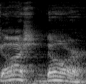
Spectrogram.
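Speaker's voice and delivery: gosh and darn both hit hard, equally stressed. Spondaic foot example, kicking your toe: equal stress on gosh darn. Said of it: "accent, accent".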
